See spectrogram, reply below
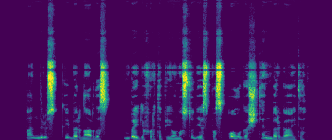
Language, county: Lithuanian, Kaunas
